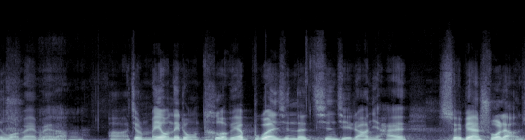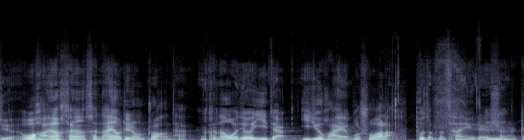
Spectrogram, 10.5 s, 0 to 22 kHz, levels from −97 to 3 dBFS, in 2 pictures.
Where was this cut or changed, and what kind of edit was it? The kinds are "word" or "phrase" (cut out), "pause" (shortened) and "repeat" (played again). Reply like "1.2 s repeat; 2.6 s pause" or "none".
4.3 s pause

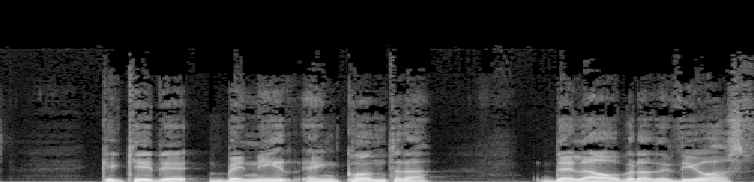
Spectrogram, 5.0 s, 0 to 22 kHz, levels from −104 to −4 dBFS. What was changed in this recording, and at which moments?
none

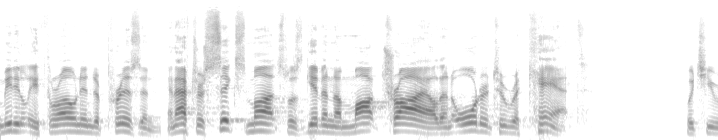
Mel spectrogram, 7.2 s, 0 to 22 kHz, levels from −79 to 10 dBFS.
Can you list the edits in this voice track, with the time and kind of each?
1.6 s pause

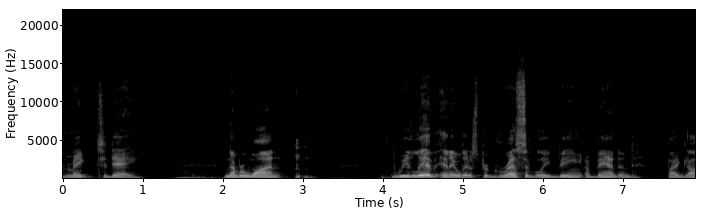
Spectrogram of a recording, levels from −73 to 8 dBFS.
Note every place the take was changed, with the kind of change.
5.0 s word

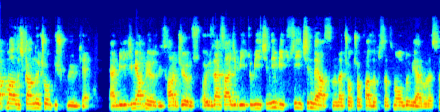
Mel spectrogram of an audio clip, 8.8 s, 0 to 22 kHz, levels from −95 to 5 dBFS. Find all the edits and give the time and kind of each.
none

